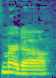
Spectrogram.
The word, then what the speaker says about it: Murdaugh: Last What's the Murdoch of Us? files? Murdaugh. I'm saying it wrong. Everybody, it's Murdaugh, not Murdoch. It's murder, like murder, Murdaugh. like as if murder.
